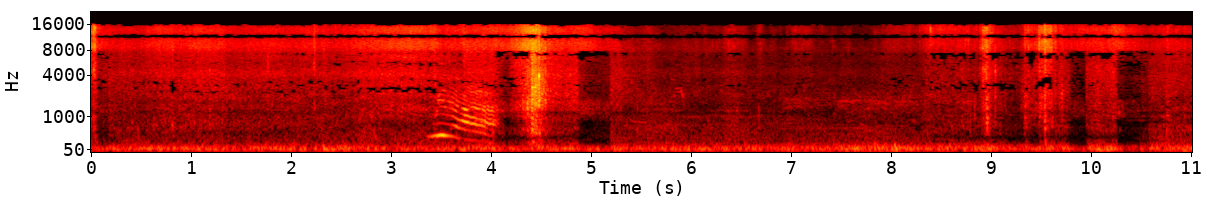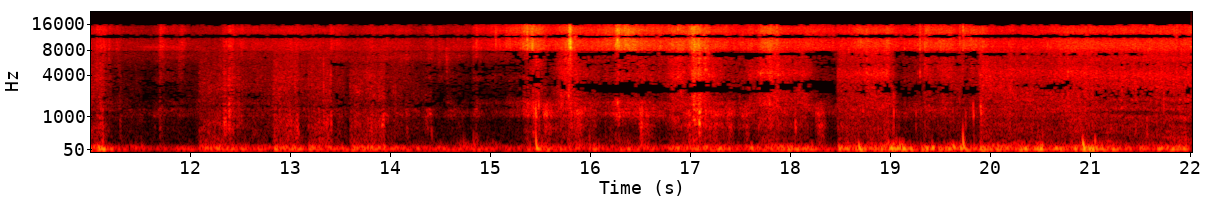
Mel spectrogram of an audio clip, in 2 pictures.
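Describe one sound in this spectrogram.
Tall grass rustles as armfuls are gathered and carried.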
